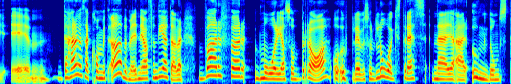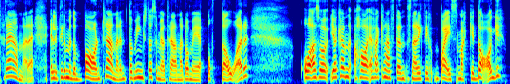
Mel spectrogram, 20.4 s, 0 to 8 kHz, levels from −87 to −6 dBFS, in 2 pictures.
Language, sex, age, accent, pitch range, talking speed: Swedish, female, 20-39, native, 200-260 Hz, 165 wpm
